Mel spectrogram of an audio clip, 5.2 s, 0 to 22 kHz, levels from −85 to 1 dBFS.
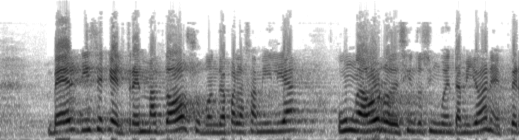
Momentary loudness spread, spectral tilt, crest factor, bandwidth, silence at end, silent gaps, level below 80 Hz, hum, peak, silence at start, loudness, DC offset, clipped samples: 8 LU; -3 dB/octave; 10 dB; 15.5 kHz; 0 s; none; -46 dBFS; none; 0 dBFS; 0 s; -10 LUFS; under 0.1%; 0.2%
